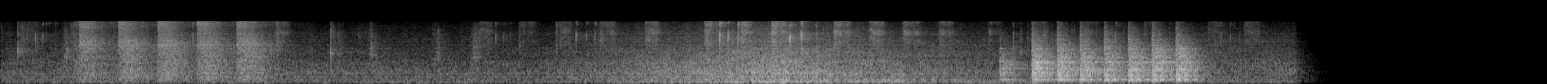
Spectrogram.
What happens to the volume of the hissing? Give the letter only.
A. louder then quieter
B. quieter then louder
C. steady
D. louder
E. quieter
A.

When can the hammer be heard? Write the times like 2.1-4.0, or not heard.
0.7-2.9, 9.9-12.0.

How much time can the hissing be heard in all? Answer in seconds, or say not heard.
13 s.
